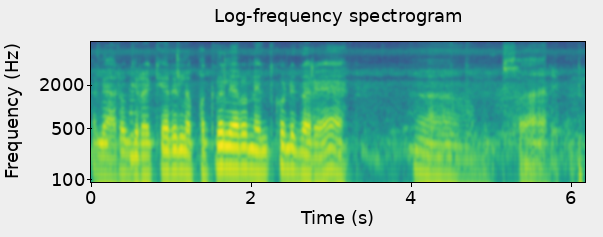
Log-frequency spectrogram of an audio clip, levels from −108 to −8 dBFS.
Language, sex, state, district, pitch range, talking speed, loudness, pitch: Kannada, male, Karnataka, Dakshina Kannada, 105-130 Hz, 115 wpm, -17 LUFS, 120 Hz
